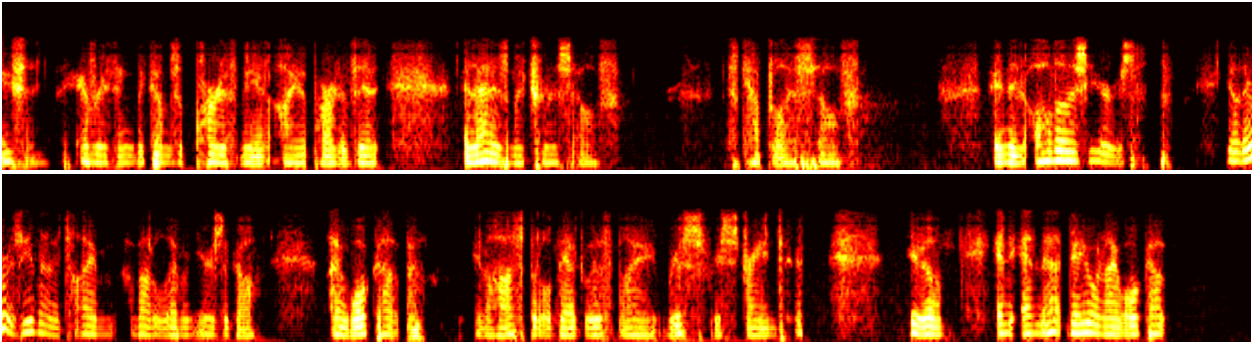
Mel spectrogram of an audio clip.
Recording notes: ACIM Daily Conference Call.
